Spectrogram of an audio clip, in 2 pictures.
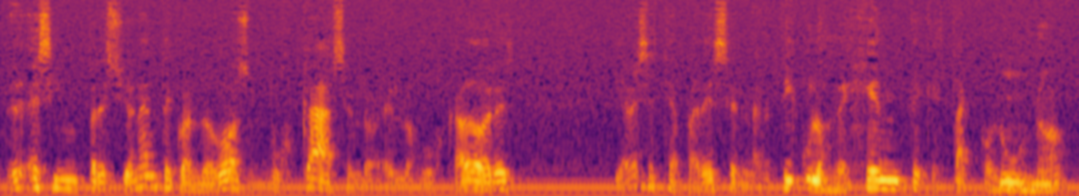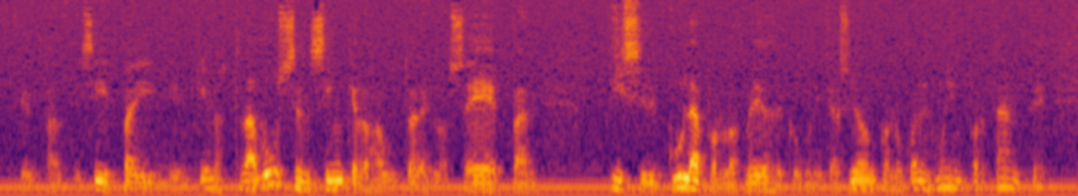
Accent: San Juan, Argentina; born there; Yo soy nacido en San Juan. Y Argentina nunca fue un país minero.

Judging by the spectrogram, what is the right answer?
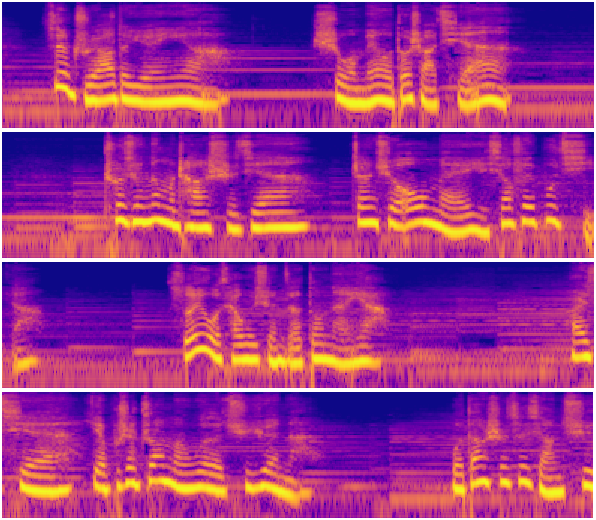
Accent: China; now in Vietnam; 医院看我是中国人，就打电话给我找了一个翻译

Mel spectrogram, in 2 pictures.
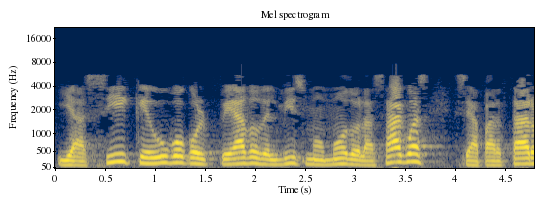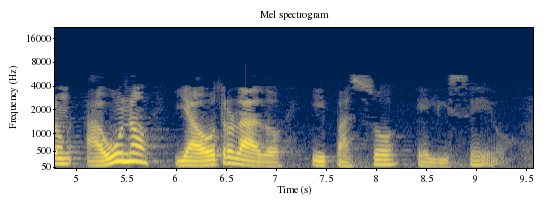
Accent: Dominican Republic; En mi país hay una montaña, se llama el Pico Juan Pablo Duarte, que es la más alta del país.

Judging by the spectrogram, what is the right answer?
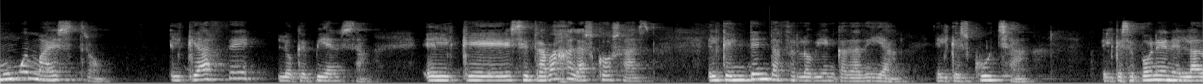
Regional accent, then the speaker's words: Castile and León, Spain; Me gustaba mucho ir a mi pueblo, soy de un pueblo de Segovia

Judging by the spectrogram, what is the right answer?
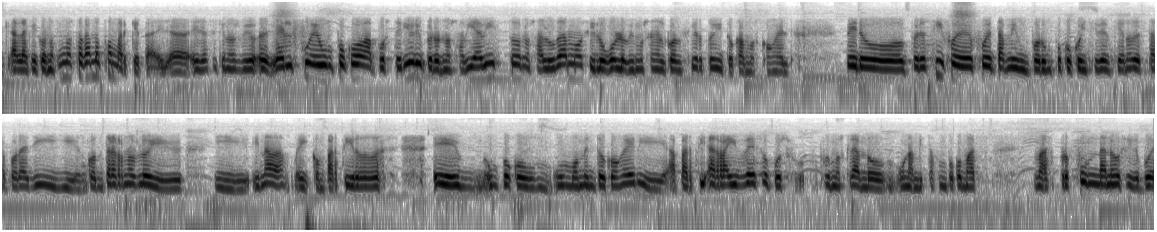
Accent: A Coruña, Galicia, Spain; somos de Coruña, pero somos gallegos, Coruña.

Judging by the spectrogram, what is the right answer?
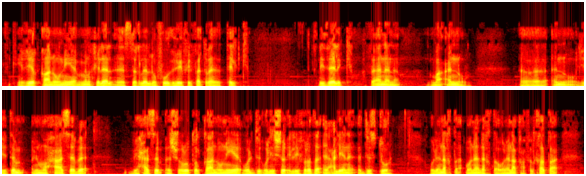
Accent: Tunisia; احنا مواطنين تونسيين وبخاصة احنا كشباب.

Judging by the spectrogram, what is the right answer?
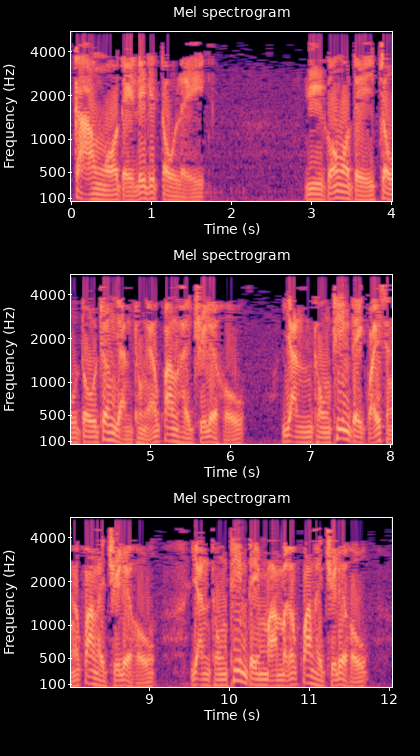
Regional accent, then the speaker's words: China; 我们中国人经常讲忠孝全家啊

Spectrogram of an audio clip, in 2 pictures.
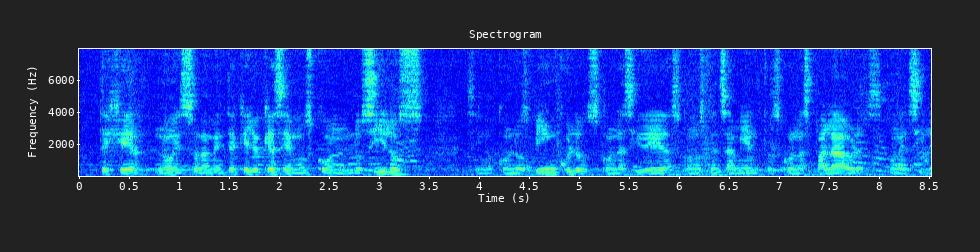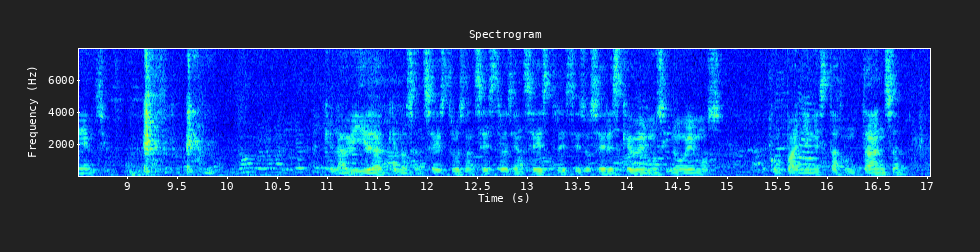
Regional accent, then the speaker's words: Pachavita, Boyacá, Colombia; Originario de Pachavita, Boyacá soy. Yo vengo del suroriente de Boyacá, para quienes conocen esa hermosa región.

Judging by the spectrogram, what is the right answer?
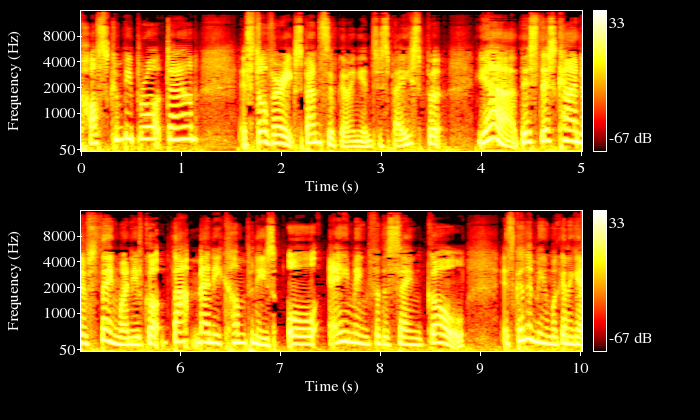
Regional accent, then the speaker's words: United Kingdom

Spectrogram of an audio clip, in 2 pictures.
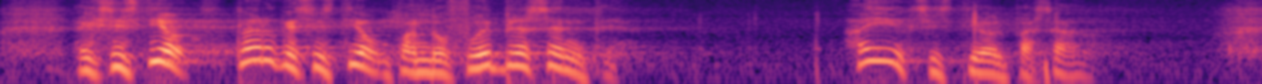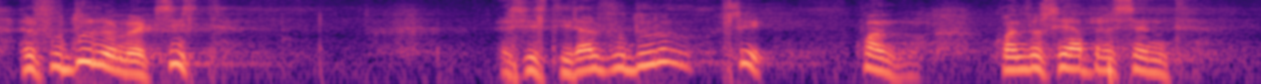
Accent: Cartagena, Region of Murcia, Spain; Bueno, vengo de Cartagena.

